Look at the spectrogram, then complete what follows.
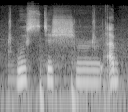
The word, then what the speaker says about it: Worcestershire: we need Worcestershire sauce Worcestershire you don't pronounce the R in the word but I'm pretty certain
